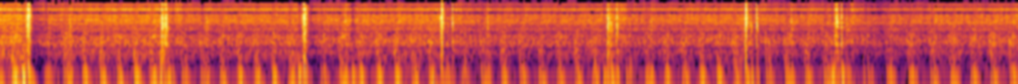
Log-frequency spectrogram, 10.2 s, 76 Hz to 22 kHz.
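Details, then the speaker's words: 1975 Ford F250 FE 390 started after sitting 30 years, freed from being stuck, on mismatched spark plugs that don't really fit: lumpy idle with a heavy stumble about every 1.5 s, misfiring; owner suspects timing wrong and flooding, unconfirmed. "timing wrong. That's what it kind of sounds like."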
